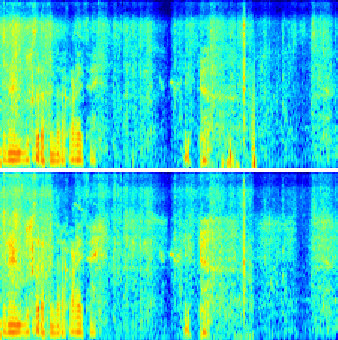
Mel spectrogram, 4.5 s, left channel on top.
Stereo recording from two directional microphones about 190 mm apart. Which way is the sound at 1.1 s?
10° left (ahead or behind).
